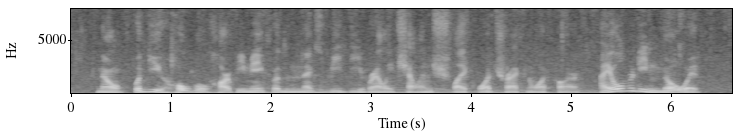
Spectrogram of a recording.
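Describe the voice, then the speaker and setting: Over music in the background, a man with a fairly low pitch and ordinary pitch variation talks at a fairly quick pace with hardly any pauses. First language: Russian. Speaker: gaming YouTuber. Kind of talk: Q&A video monologue. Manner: casual, hesitant with fillers.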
